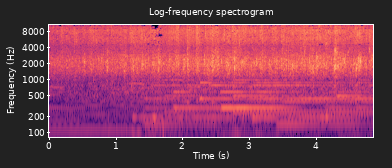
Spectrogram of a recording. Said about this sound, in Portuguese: Diga para quem está do seu lado, você pode vencer a tua ansiedade. Aplauda ele. Aleluia.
